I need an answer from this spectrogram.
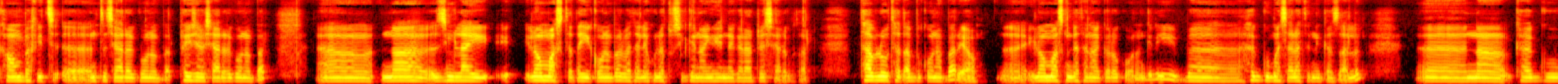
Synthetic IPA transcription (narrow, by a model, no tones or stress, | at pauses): kʰahunbəfit̪ɨ̰nt̪ʰɨnsijad̪əɾɡəwnəbːə̰ɾpɾeʒɛɾsijad̪əɾɡəwnəbːəɾ | ɨnːaɨ̰zːihmlajʔḭlomask̚t̪ʰət̪ʼəjːɨkʼonəbːəɾbət̪ʰələjhulət̪ʰːu̥siɡːənaɲːujihenːəɡəɾad̪ɾəsja̰d̪ə̰ɡut̪ʰa̰l | t̪ʰəβlowt̪ʰət̪ʼəbːɨkʼo̞nəbːəɾja̰w | ḭlomaskɨnd̪ət̪ʰənaɡːəɾəwkʰə̰ho̰nə̰ɨŋɡɨd̪ihbəhɨɡːuməsəɾət̪ɨnːɨɡəza̰lːən | ɨnːakʰəhɨɡːu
